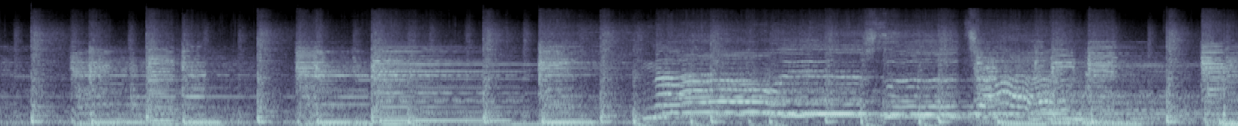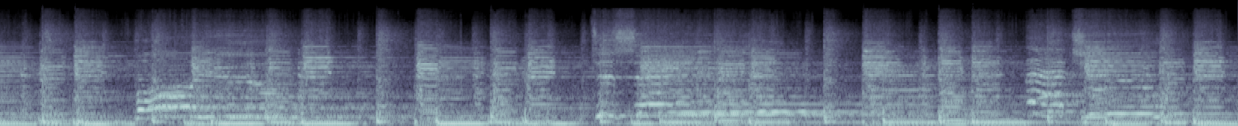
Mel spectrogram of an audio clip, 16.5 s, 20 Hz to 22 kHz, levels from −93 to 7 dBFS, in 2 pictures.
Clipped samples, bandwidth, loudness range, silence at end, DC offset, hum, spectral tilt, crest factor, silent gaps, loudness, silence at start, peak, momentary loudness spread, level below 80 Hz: under 0.1%; 14 kHz; 3 LU; 0 s; under 0.1%; none; -5.5 dB/octave; 14 dB; none; -18 LUFS; 0 s; -4 dBFS; 6 LU; -38 dBFS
